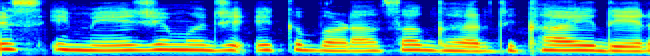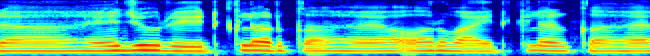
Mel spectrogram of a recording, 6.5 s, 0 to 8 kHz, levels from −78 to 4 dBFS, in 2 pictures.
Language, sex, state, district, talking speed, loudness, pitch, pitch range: Hindi, female, Chandigarh, Chandigarh, 195 wpm, -15 LUFS, 205 Hz, 195-225 Hz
